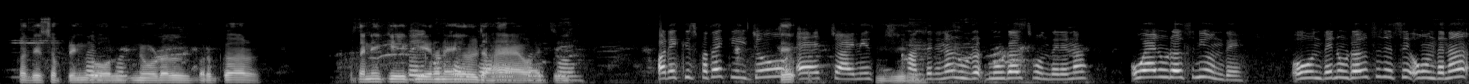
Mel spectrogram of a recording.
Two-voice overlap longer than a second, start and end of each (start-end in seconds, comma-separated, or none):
4.1-5.7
